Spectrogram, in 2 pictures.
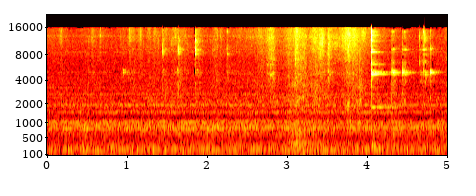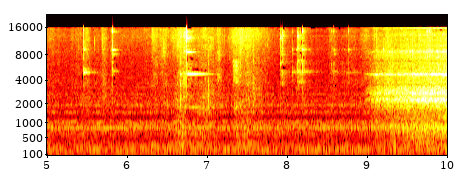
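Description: Small metallic clicks and clinks as a cast-iron flywheel and its steel split collet are handled and tightened by hand on a shaft, over a faint steady hum. Near the end the lathe starts running, and its noise rises.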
